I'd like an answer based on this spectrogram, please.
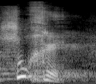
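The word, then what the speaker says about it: ψυχή: S de Samuel, suche, que en el hebreo se pronuncia suje, porque la CH se pronuncia en hebreo como J.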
